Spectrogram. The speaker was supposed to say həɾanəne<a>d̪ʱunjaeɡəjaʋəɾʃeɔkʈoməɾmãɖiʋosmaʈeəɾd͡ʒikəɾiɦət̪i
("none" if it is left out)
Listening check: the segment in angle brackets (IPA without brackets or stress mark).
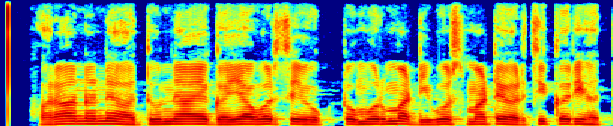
ə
